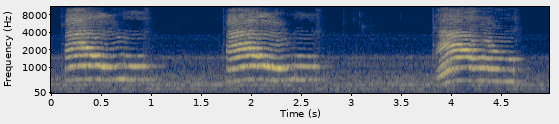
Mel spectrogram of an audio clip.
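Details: Cat named Nora crying against being washed in the shower; three long, wavering meows with rich overtones, the last one rising sharply then sliding down, separated by short pauses and a faint background hum.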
